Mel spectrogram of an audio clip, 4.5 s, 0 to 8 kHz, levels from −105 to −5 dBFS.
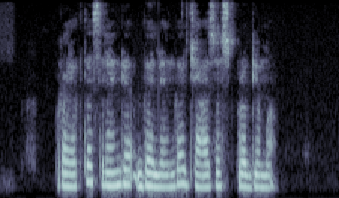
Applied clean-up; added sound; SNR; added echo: none; none; none; none.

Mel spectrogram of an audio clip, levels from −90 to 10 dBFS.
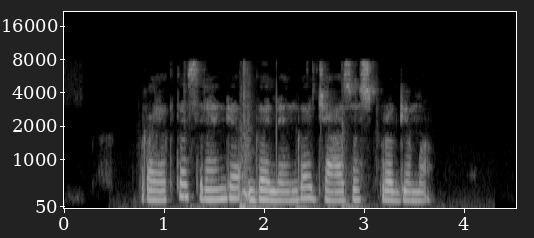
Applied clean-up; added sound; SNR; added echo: none; Slam; 17 dB; none.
